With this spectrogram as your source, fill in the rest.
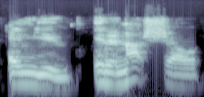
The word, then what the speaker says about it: mu: be, it's based on the Buddhist concept of mu or mu, depending on how you want to pronounce it, mu.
